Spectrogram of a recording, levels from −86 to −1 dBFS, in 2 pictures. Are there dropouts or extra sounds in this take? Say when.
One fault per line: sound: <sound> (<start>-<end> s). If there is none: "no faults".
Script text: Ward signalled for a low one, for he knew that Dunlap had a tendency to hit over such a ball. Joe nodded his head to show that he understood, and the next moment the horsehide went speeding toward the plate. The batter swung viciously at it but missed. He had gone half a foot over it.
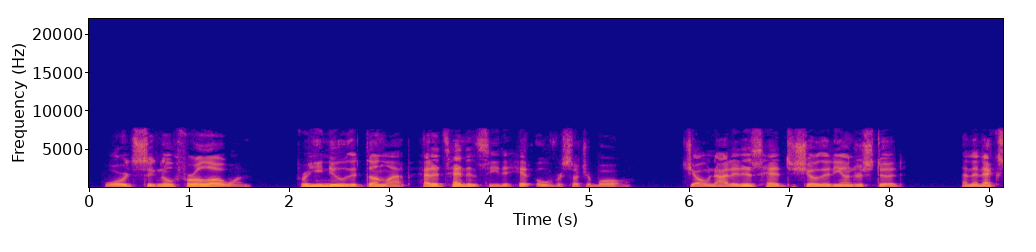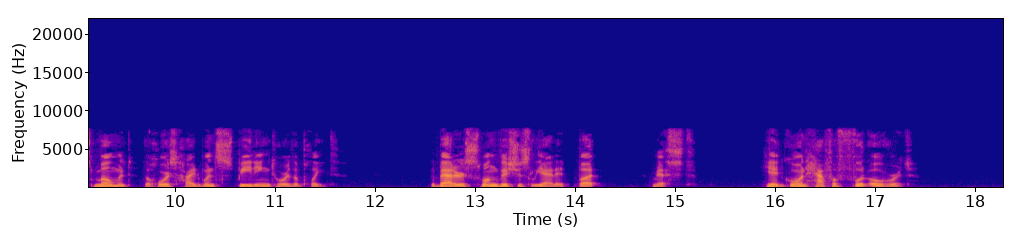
no faults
